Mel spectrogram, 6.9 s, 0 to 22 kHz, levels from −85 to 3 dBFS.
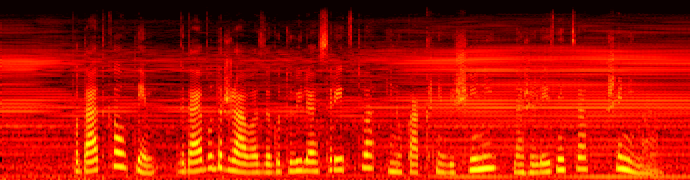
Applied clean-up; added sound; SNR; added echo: none; Domestic sounds, home sounds; 11 dB; none.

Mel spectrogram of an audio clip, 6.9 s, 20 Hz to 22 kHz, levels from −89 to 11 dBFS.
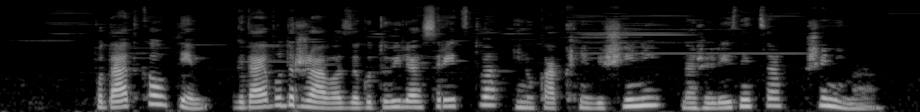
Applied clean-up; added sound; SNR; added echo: classical method Wiener filter.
